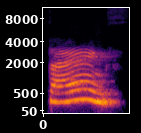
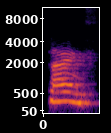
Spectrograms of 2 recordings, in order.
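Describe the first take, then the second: First: It is said with a sarcastic, mocking tone. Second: It is said grudgingly, with reluctance. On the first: The speaker is not grateful at all. "Sarcasm में thanks बोलते हैं" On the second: The thanks is given only because someone forced it. "किसी बच्चे को जबरन बोल दिया दीदी को थैंक्स बोलो, वो क्या बोलेगा?"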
